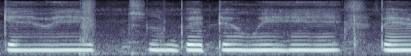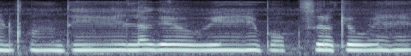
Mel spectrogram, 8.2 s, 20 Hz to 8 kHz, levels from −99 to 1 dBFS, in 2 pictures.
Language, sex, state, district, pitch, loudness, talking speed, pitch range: Hindi, female, Bihar, Saharsa, 250 Hz, -15 LUFS, 110 wpm, 250-255 Hz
